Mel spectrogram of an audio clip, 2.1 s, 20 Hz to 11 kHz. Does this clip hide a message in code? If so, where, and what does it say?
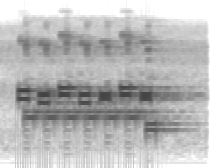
Yes: multi-frequency trunk signalling (R2, with the far end's replies) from 0.2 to 1.6 s, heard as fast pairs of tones, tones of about 100 ms, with room echo. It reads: 5292393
